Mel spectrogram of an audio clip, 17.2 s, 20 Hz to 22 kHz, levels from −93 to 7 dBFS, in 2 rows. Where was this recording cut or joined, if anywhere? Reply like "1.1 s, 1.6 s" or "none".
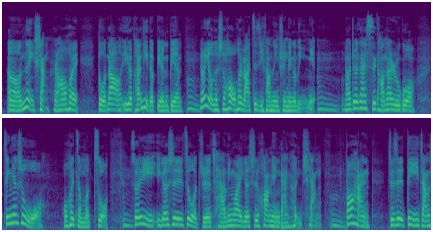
none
